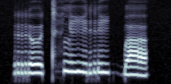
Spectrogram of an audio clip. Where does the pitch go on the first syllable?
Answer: low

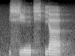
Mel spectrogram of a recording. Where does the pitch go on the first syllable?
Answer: rising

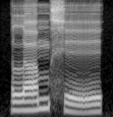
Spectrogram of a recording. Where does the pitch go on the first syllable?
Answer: rising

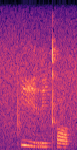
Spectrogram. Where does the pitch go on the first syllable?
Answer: falling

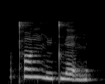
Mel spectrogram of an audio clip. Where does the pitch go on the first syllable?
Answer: high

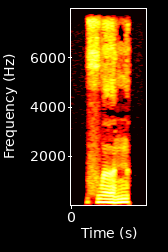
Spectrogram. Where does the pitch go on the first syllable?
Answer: low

